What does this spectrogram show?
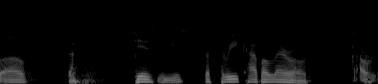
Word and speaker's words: Caballeros: Hi, so we're going to be doing a movie review of the Disney's The Three Caballeros, or it's pronounced Caballeros, whatever.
